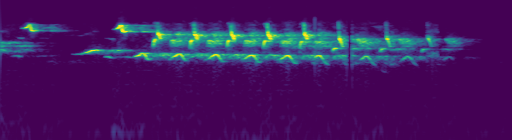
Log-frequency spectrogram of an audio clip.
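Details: Northern cardinal song: a brief high note, then a fast run of bright, slurred whistles, about five a second, for nearly three seconds, over a faint low background hum.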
